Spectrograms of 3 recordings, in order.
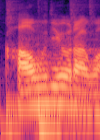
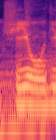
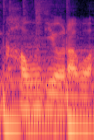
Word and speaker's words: Gaudio: 오디오 록 아닙니다 4 가우디 오라고 하는 그랜드 구요 저는 사실 이거 들었을 때 당연히 지오디 온줄 알았어요 근데 지금 좀 살 물어봤더니 발음은 가우디 오라고 하네요 아우디 어는 이제 마틴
